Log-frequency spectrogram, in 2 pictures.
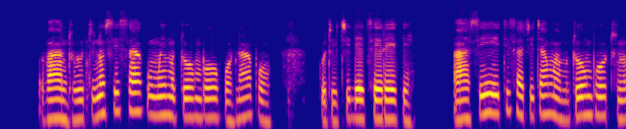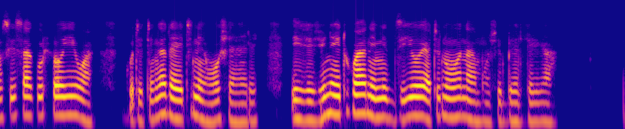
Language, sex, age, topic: Ndau, male, 25-35, health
